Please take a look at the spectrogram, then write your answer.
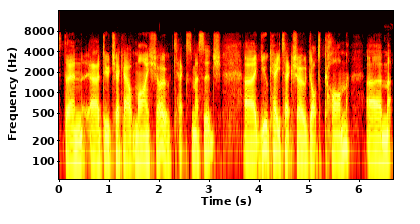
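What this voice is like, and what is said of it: Speaker's own accent. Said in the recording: “the sound of my accent”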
